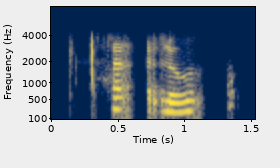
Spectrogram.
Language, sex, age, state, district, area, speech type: Bengali, female, 30-45, West Bengal, Alipurduar, rural, conversation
